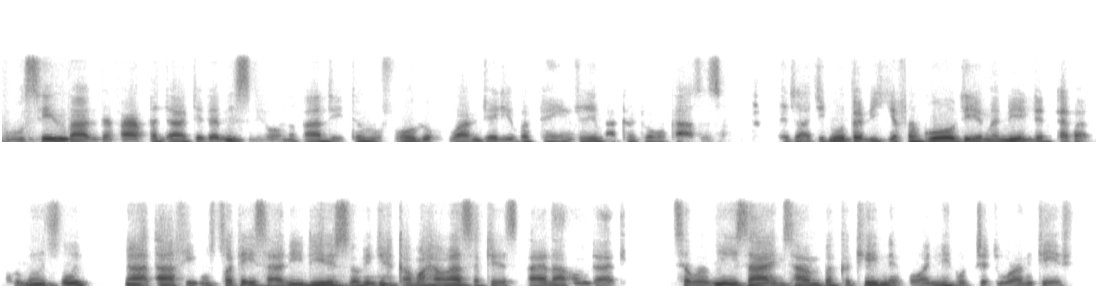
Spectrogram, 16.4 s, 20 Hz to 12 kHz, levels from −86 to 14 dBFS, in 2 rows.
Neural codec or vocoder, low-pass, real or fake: codec, 16 kHz, 0.5 kbps, FunCodec, trained on Chinese and English, 25 frames a second; 7.2 kHz; fake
